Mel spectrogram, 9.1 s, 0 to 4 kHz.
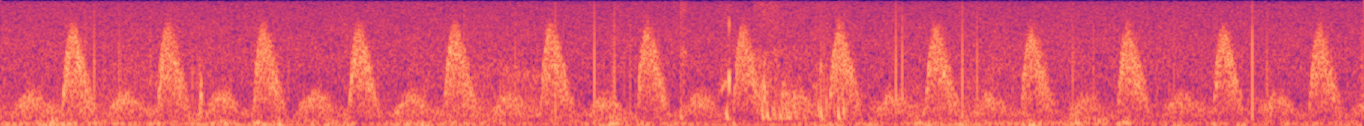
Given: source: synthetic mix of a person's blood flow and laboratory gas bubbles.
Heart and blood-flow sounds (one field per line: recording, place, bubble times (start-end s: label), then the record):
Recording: Doppler ultrasound of blood flow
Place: subclavian vein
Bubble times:
4.52-4.58 s: bubbles
4.78-4.91 s: bubbles
5.02-5.68 s: bubbles
From the record:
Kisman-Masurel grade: 222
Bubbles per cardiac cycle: several, 3 to 8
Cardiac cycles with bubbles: 10 to 50%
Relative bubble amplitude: moderate (0.250 to 0.450)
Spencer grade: 2 (many but less than half of the cardiac periods contain bubble signals, singularly or in groups)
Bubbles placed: anywhere in the cardiac cycle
